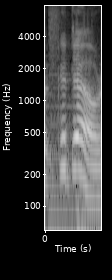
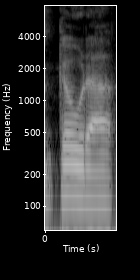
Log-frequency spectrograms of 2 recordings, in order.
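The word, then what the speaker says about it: Godot: Mr God do go gdau rather what is the meaning of this I can't get used to that to the pronunciation it was always Goda for me for the longest flipping time gdau I warned you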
